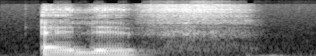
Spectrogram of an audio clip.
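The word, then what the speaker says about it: ألف: Letter Alif, Alif. This is the first letter of the Arabic alphabet. It is a long A sound because it looks like a long arm.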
